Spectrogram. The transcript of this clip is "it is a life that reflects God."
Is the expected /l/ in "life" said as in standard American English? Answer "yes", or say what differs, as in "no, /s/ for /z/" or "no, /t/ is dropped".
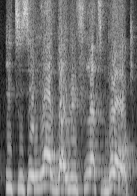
no, /w/ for /l/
